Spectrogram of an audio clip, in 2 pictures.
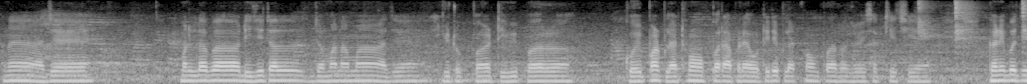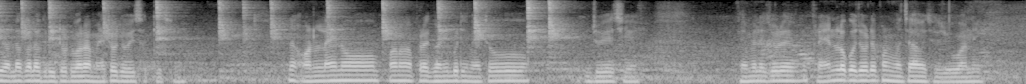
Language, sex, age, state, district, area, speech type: Gujarati, male, 18-30, Gujarat, Valsad, rural, spontaneous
